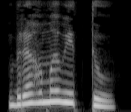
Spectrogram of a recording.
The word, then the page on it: ಬ್ರಹ್ಮವಿದ: brahma vida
